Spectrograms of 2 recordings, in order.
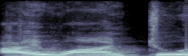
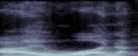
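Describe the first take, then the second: First: Each word is said fully and separately. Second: The words are blended into one short word. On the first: The speaker calls it wrong. "എന്നല്ല" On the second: The speaker calls it right.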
